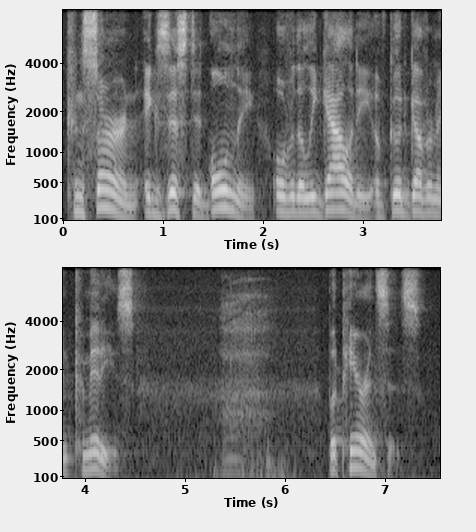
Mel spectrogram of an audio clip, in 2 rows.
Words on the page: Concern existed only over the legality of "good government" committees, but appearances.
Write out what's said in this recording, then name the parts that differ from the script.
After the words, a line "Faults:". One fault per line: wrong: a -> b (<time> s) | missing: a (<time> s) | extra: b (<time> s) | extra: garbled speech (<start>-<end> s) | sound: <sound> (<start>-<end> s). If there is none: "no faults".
Concern existed only over the legality of "good government" committees, but appearances.
Faults:
sound: sigh (4.8-6.2 s)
